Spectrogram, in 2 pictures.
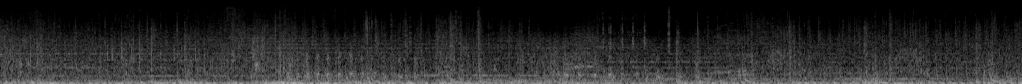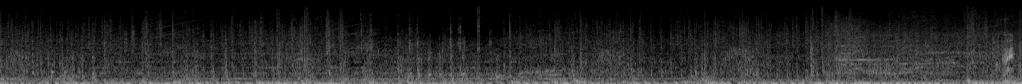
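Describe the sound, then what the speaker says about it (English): In the video game Saros, a dense, continuous barrage of gunfire is aimed at a boss, layered with mechanical clatter and explosive rumble throughout. "We'll follow the tried and true method of shoot at it until it dies."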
